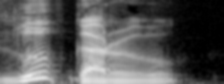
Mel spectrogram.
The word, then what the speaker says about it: loup-garou: But the French pronunciation referring to the swamp monster is loup-garou.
